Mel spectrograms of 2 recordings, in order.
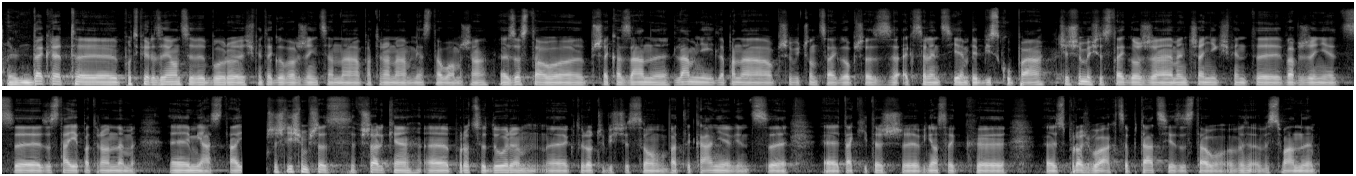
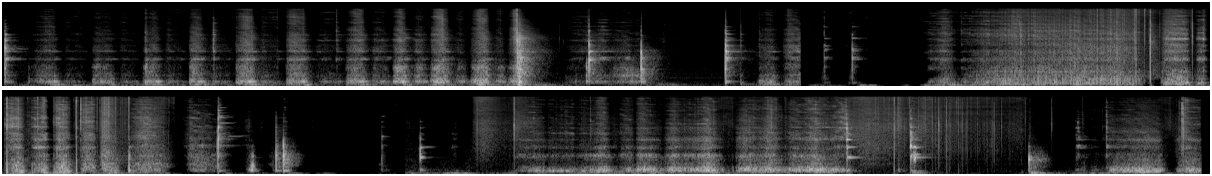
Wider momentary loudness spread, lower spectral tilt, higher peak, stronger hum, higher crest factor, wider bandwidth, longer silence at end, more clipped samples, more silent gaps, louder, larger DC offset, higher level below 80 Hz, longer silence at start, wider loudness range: second, 6 LU vs 16 LU; first, -5.5 dB/octave vs -3.5 dB/octave; about the same, 0 dBFS vs -2 dBFS; neither; second, 16 dB vs 28 dB; about the same, 16 kHz vs 16 kHz; first, 0.35 s vs 0.1 s; neither; first, 15.92-16.16 s vs 8.00-8.06 s, 16.02-16.10 s; first, -17 LUFS vs -27 LUFS; neither; about the same, -44 dBFS vs -46 dBFS; about the same, 0 s vs 0 s; second, 2 LU vs 8 LU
